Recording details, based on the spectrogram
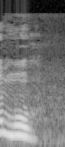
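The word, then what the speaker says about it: मुख: আও মুখ ধোকার আও মুখ হিন্দির উচ্চারণ হবে মুখ হালকা একটু হ উচ্চারণ হবে হাতে ময়লা এর হিন্দি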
